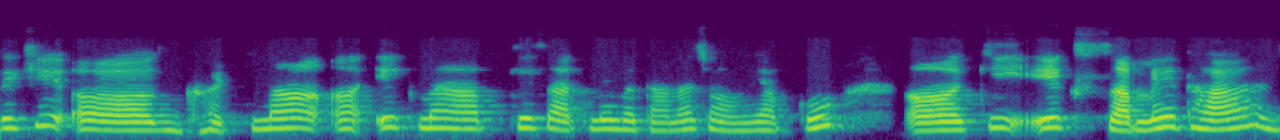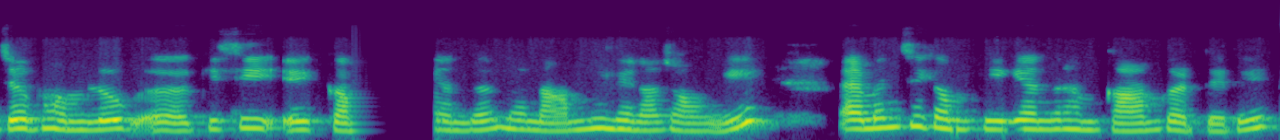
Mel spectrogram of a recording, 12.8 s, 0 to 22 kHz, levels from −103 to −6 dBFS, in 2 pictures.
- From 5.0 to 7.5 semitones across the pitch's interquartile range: No, average, 3.3 semitones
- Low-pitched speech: No, high, 225 Hz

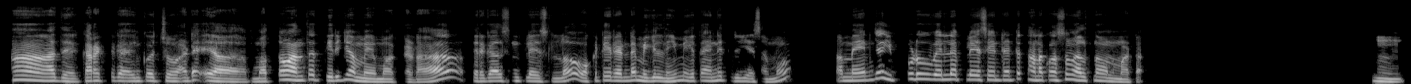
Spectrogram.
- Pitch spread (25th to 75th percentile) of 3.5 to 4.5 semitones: No, average, 5.2 semitones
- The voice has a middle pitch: Yes, medium, 165 Hz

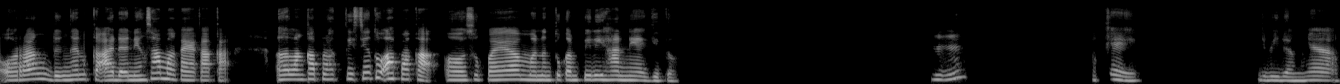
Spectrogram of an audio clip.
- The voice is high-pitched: Yes, high, 210 Hz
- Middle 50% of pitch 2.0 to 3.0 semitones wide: Yes, average, 2.7 semitones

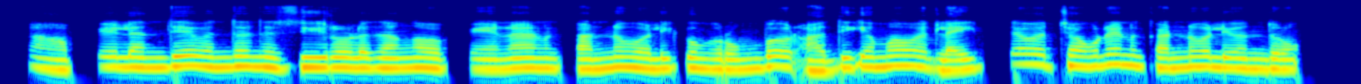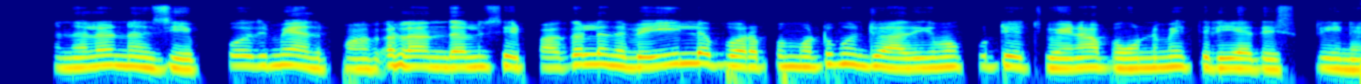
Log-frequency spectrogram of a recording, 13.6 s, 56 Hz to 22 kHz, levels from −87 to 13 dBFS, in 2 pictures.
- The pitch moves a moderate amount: No, narrow, 2.2 semitones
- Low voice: No, high, 190 Hz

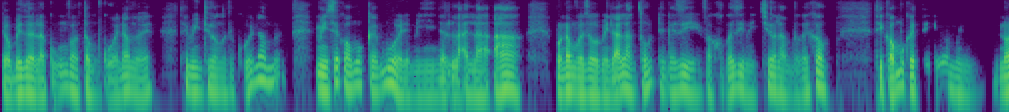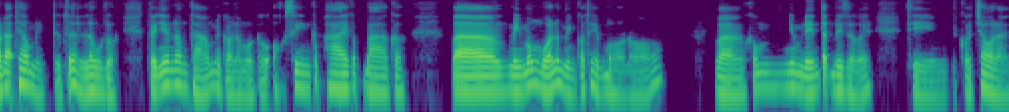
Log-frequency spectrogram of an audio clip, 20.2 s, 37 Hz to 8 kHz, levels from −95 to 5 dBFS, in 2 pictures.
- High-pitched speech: No, low, 105 Hz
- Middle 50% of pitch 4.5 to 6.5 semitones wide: No, average, 3.8 semitones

